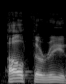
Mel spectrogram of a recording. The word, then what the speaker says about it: Tharid: Yeah, she's like Al-Tharid rhymes with Farid.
